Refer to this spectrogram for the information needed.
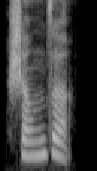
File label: "绳子", Chinese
